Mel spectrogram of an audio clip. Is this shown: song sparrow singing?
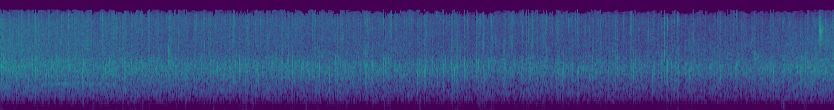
no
